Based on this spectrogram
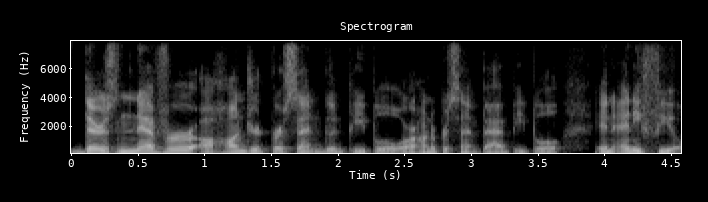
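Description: A man in a Canadian accent at a fairly quick pace, with very wide pitch swings and a quiet background. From Toronto area, Canada. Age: 30s. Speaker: podcast host. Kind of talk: casual interview.

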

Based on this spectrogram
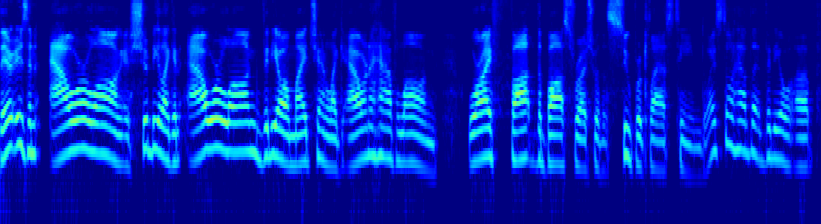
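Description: This man's voice sits high in pitch and moves at a moderate pace with hardly any pauses, captured in a very clean recording against a silent background. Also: ordinary pitch variation. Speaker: podcast host. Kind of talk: casual chat. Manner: tired, talkative.

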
